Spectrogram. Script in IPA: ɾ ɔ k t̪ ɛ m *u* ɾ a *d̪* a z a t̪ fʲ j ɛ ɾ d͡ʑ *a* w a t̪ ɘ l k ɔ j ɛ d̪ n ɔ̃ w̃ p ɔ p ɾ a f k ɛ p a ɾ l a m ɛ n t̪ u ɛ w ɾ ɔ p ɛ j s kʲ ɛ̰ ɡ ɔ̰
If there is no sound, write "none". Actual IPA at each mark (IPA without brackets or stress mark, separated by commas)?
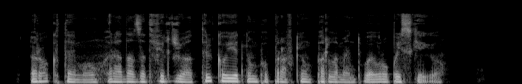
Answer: u, d̪, i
